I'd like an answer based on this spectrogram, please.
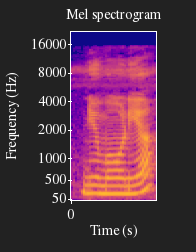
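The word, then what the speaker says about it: pneumonia: T silent ആണ് ഇനി silent P വരുന്നത് കബോർഡ് ന്യുമോണിയ സ്യൂഡോ ഇതിലെല്ലാം പി സൈലന്റ് ആണ് സൈലന്റ് യു വരുന്നത് ബിസ്കറ്റ്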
